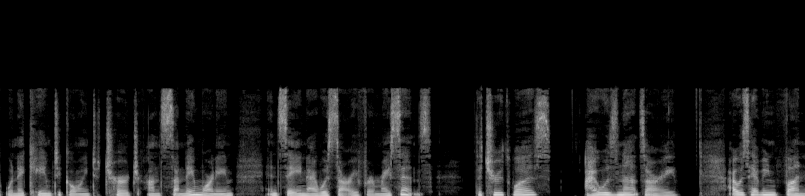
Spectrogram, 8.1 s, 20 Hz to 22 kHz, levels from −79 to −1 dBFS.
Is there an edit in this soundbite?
no; 0 cuts

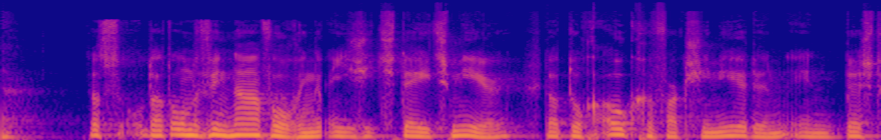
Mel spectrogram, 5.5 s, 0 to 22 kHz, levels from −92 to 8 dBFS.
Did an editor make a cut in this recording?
yes; 2 cuts; at 2.0 s, 3.3 s

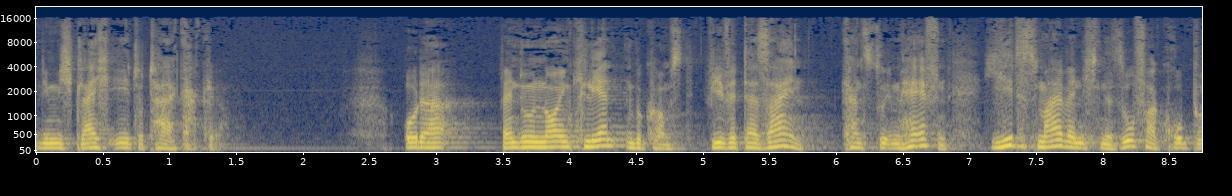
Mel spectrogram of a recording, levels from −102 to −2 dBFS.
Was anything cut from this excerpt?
no; 0 cuts

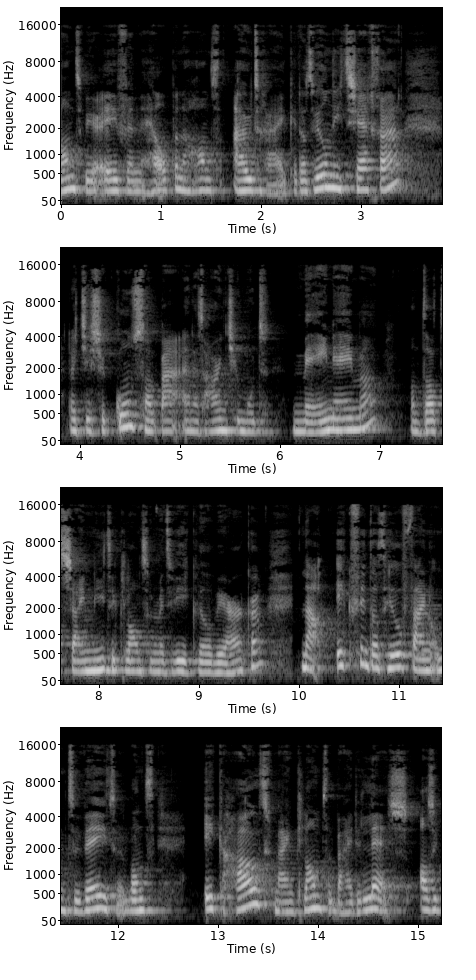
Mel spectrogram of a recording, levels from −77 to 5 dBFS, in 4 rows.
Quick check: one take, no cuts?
no; 1 cut; at 9.9 s

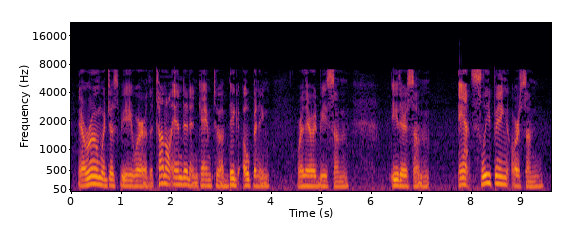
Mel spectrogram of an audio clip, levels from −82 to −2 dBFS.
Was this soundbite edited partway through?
no; 0 cuts

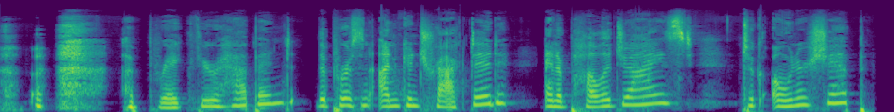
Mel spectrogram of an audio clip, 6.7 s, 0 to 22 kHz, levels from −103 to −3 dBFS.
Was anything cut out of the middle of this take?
yes; 1 cut; at 2.3 s

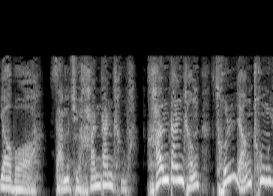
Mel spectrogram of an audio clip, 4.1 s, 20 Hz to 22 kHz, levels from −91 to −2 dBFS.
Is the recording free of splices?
no; 1 cut; at 2.1 s

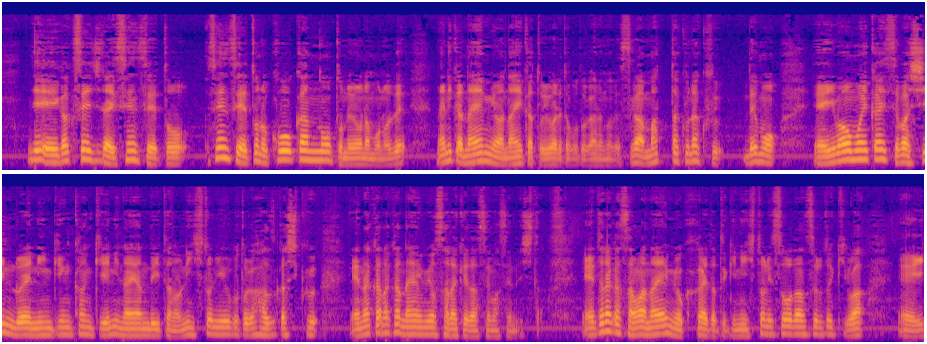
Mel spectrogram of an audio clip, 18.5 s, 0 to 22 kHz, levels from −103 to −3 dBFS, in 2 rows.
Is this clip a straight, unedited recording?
yes; 0 cuts

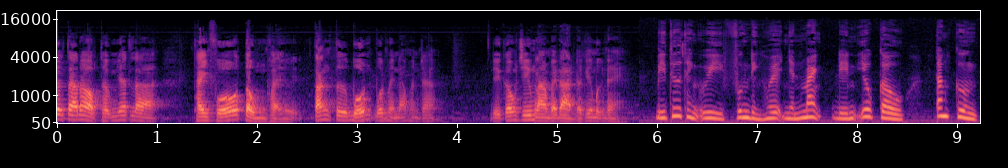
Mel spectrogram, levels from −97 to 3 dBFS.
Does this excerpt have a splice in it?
yes; 1 cut; at 5.8 s

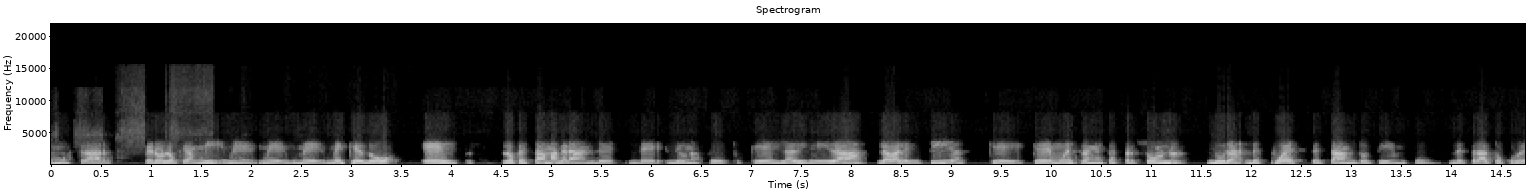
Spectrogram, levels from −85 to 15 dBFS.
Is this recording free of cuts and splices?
no; 2 cuts; at 8.1 s, 11.4 s

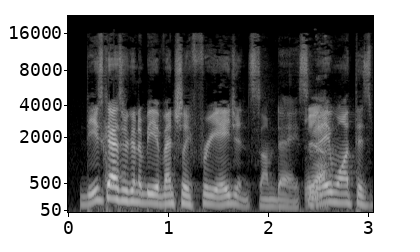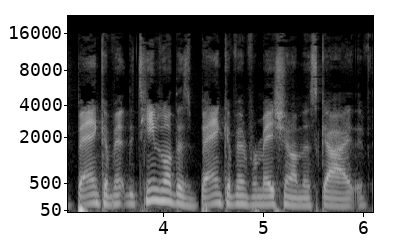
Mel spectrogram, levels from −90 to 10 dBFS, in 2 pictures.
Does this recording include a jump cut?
no; 0 cuts

